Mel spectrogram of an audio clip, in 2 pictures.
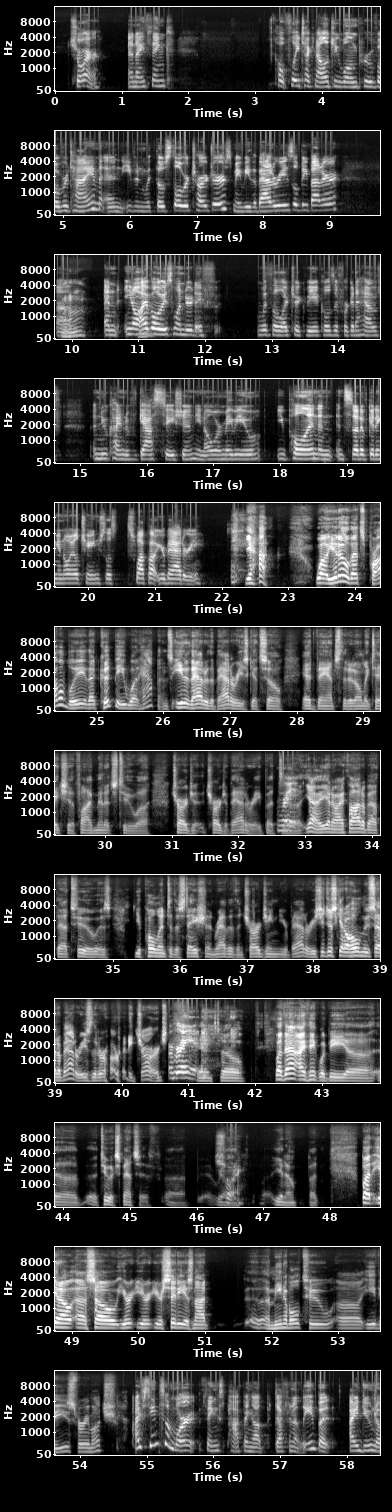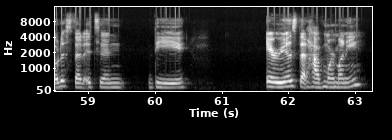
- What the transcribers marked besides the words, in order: distorted speech; static; background speech; other background noise; chuckle; laughing while speaking: "Yeah"; laugh; laughing while speaking: "already"
- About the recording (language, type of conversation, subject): English, unstructured, How could cities become more eco-friendly?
